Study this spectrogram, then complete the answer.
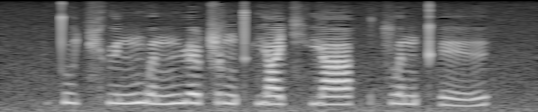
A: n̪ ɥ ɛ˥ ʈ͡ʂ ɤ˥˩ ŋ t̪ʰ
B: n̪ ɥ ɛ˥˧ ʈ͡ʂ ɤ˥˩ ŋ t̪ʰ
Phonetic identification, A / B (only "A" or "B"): B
